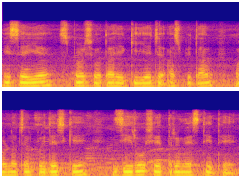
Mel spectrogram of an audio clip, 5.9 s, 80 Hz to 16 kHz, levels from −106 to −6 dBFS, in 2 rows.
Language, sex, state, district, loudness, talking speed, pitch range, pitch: Hindi, male, Arunachal Pradesh, Lower Dibang Valley, -15 LUFS, 170 wpm, 105-115 Hz, 105 Hz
